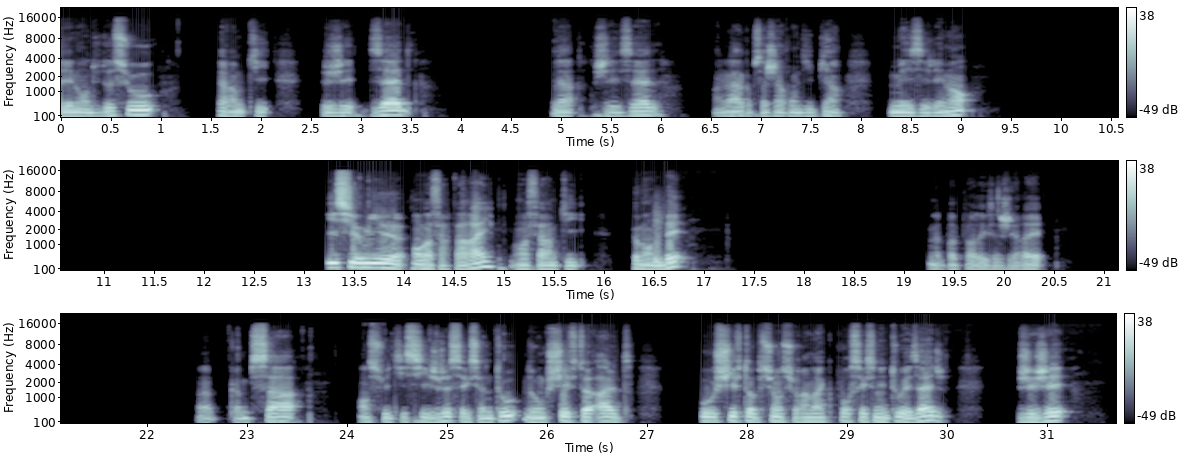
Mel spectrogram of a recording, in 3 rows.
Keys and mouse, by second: 0.6 click, 2.5 g, 2.9 z, 4.5 click, 5.2 g, 5.4 z, 6.4 click, 6.7 z, 10.5 KP_3, 13.0 2, 13.6 click, 14.3 alt+shift+click, 14.5 alt+shift+click, 16.3 super+b, 22.8 click, 23.3 2, 23.6 click, 24.4 click, 24.9 alt+shift+click, 25.5 alt+shift+click, 30.6 g, 30.7 g.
